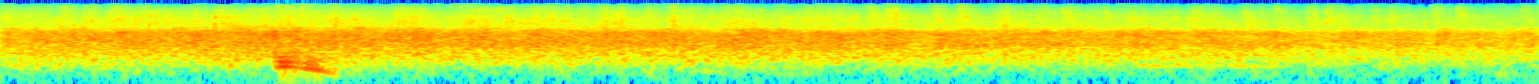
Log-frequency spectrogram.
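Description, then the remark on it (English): An audience gives a round of applause to wish two people well, a dense steady wash of clapping from many hands lasting several seconds, with a brief louder swell near the start and no speech over it. “I think it'd be the best we can do is just give them a wee round of applause to wish them well.”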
